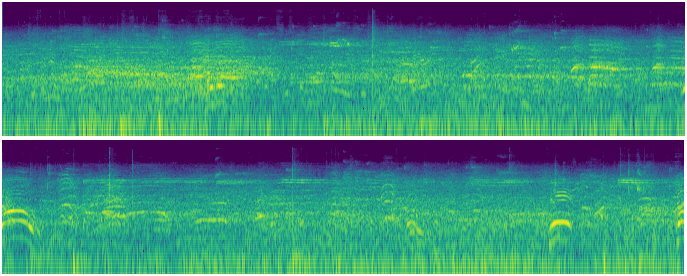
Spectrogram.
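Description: Indoor volleyball play in a large, echoing hall: a steady din of many voices, with thuds of the ball being passed and hit, and sneaker squeaks on the sport court scattered through.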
